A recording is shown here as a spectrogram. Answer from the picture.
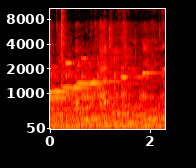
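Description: Live band playing softly with a few sustained notes, under people talking in the room.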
